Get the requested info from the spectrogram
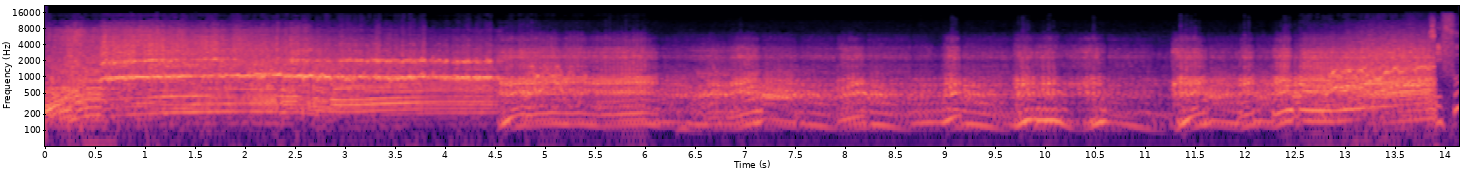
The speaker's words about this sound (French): les bruits de pneus. Ça me donne envie de faire une petite sieste là.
